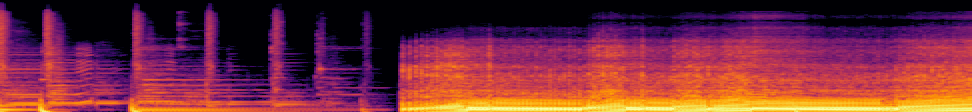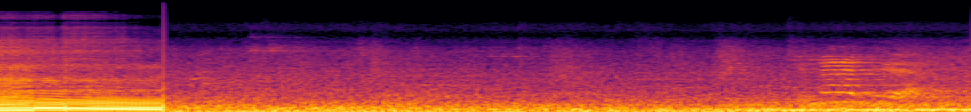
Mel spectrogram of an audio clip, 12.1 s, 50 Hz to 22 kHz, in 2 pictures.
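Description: Royal Enfield Meteor 350 motorcycle, a 183 kg cruiser at a showroom, its engine starting abruptly after a few clicks and thumps, then idling and revving loudly with rising and falling pitch before settling to a steady rumble.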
